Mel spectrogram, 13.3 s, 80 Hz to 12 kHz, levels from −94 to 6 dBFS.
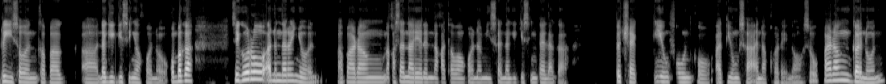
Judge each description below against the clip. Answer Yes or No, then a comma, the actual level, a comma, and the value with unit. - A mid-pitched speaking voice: Yes, medium, 175 Hz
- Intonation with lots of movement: No, narrow, 2.6 semitones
